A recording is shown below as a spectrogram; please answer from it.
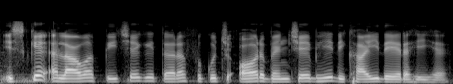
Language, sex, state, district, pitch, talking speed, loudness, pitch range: Hindi, male, Jharkhand, Ranchi, 140 Hz, 170 wpm, -16 LUFS, 130-150 Hz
